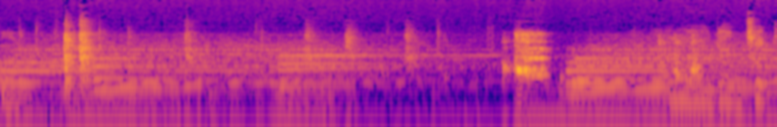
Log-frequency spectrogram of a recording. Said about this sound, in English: You dumb chicken, get back here.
